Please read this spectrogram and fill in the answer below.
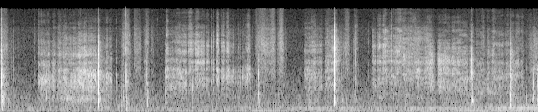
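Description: Drawing on a paper plate: soft, scratchy strokes of a pen or pencil tip on paper in several stretches, with a few sharp little taps in between.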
